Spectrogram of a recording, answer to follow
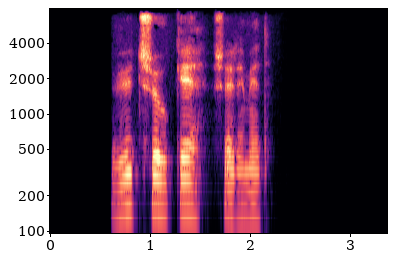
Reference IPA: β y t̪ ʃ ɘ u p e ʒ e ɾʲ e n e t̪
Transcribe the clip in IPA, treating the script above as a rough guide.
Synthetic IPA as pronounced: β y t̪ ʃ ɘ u k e ʃ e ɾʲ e m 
